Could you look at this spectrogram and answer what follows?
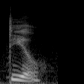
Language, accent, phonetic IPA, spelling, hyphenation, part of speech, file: English, US, [ˈdɪi̯l], deal, deal, noun / verb / adjective, En-us-deal.ogg
- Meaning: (noun) 1. A division, a portion, a share, a part, a piece 2. An indefinite quantity or amount; a lot (now usually qualified by great or good)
